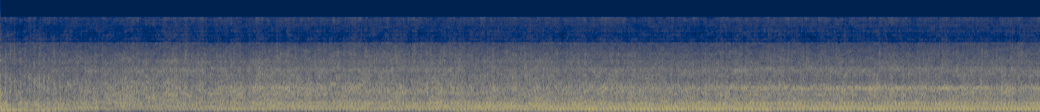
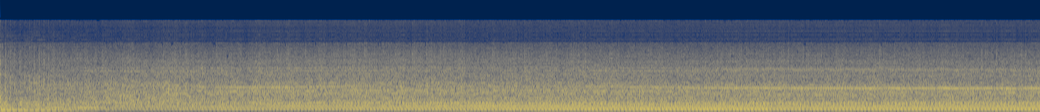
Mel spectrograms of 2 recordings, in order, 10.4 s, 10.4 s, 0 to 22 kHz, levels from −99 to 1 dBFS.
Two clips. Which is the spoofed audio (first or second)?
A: first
